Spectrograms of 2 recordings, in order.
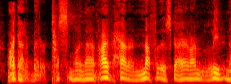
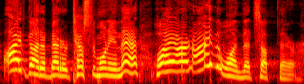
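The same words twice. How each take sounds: First: Low, soft, quick grumble; grumbling to himself. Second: Raised, indignant mock boast; indignant protest. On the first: Acted. Preacher replays his thought in the meeting, low grumble. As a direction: grumble low under your breath, fed up. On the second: Preacher mimics his jealous self, indignant protest. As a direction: protest loudly and higher, as if passed over.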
